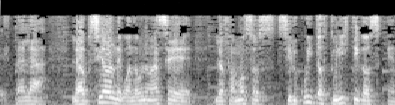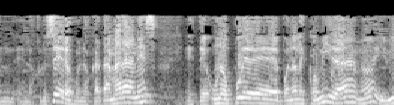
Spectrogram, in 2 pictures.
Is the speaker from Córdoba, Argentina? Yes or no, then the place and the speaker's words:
no; Bariloche, Río Negro, Argentina; yo soy del sur, o sea, soy de la Patagonia, y en Bariloche puntualmente, en mi barrio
